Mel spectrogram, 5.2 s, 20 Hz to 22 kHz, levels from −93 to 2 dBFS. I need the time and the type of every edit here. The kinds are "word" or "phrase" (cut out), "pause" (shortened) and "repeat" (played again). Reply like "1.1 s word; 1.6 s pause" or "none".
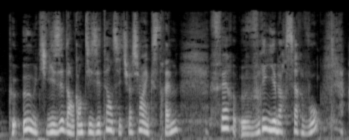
1.1 s word; 3.1 s word; 4.1 s word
